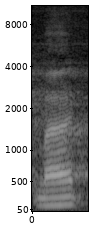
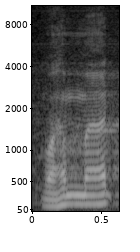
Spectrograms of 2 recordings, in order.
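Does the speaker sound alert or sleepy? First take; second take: sleepy; alert. First: The word shrinks to one drowsy syllable. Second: The full word is said with normal energy.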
